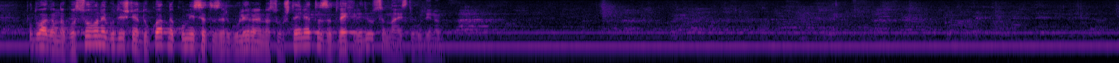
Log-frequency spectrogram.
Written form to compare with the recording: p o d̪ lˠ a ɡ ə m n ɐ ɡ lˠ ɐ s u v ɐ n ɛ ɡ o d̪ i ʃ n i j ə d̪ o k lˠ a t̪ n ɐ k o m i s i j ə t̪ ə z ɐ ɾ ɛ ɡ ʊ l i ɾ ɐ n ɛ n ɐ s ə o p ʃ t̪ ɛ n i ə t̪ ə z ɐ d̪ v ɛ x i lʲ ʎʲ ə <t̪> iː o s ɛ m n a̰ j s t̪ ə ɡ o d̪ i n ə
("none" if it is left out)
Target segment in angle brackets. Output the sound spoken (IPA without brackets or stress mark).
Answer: d̪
